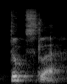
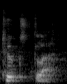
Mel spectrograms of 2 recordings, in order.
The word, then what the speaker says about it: Tuxtla: So I was gonna say, can you pronounce that word right there? Hold on. That one. Andres Tuxtla? Yeah. Yeah, it's Tuxtla. Tuxtla.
